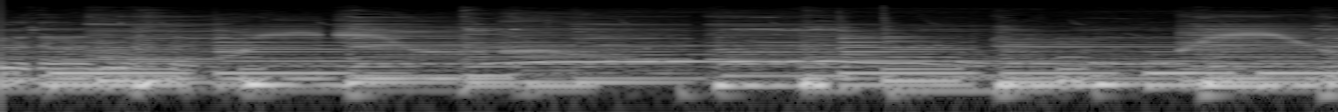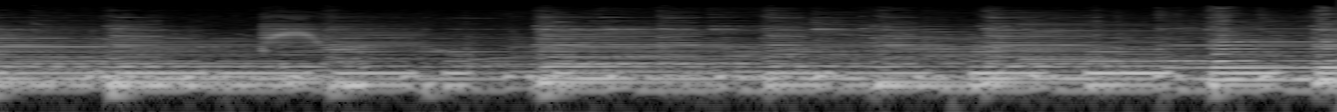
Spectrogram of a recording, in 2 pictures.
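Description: Acoustic guitars strummed in a steady accompaniment, with a harmonica holding a melody over them and sweeping its tone up and down under cupped hands a few times.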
